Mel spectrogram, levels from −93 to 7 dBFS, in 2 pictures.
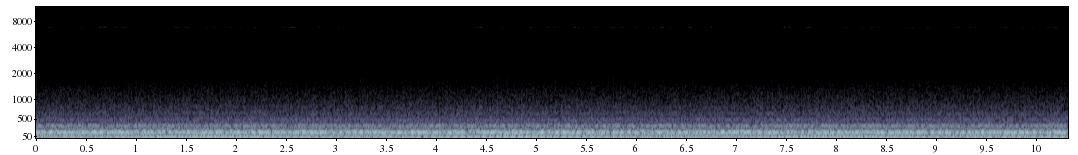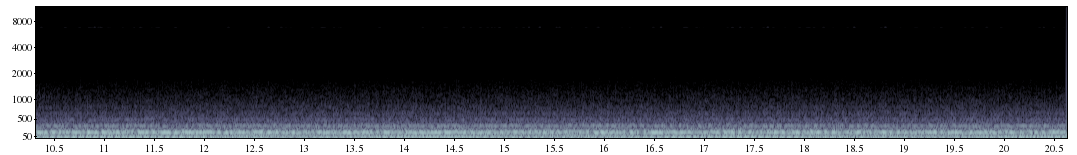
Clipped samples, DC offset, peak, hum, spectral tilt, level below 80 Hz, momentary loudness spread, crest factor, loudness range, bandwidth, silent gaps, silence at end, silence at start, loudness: under 0.1%; 0.4%; -16 dBFS; none; -15.5 dB/octave; -32 dBFS; 2 LU; 12 dB; 1 LU; 1.1 kHz; none; 0 s; 0 s; -30 LUFS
